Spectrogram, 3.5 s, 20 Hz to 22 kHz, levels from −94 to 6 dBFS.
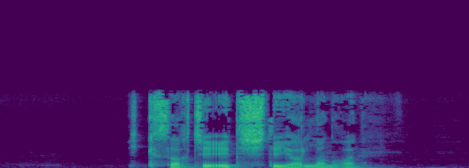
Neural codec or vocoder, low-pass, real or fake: none; 9.9 kHz; real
